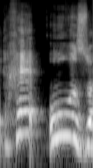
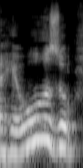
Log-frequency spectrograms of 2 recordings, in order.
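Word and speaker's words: reúso: Vamos separar as sílabas da palavra reuso. Reuso. Aqui eu tenho um iato porque eu tenho duas vogais, o e o u, que quando na separação de sílabas, essas vogais ficam em sílabas separadas e o u é tônico, é forte, deve receber, portanto, acento agudo.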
